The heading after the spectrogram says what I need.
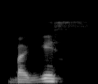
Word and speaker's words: bagis: As you can see, these words are spelled with the letter I and sounded with the native Hiligaynon vowel E.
